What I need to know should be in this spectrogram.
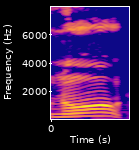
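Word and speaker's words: know: স্যার ওখানে লেখা আছে কে এন ও ডব্লিউ নো এখানে কে এর উচ্চারণটা উজ্জ্ব থাকবে একদম ঠিক বলেছিস নন্টে আর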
